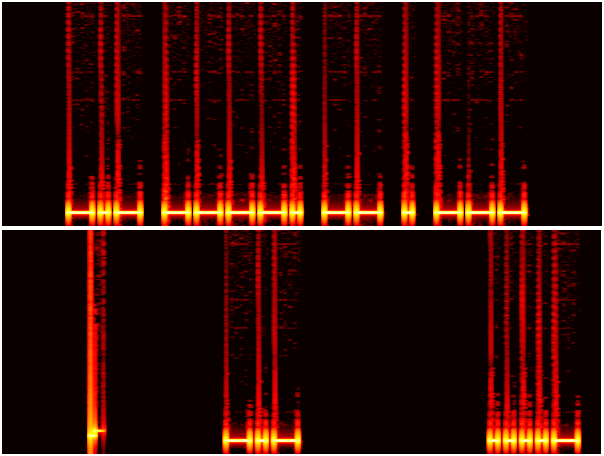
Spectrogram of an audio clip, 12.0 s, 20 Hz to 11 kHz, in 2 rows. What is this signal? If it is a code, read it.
Morse code, heard as a keyed tone, about 15 wpm, spaced as for 10 wpm, 700 Hz. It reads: K9MEO K4
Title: USA Call Signs - 5 Characters - 8x Character Spacing - 15wpm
